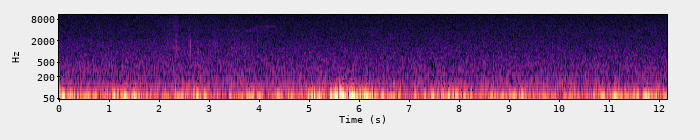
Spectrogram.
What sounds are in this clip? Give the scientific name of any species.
Setophaga caerulescens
